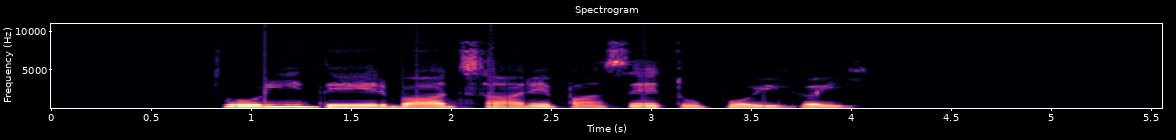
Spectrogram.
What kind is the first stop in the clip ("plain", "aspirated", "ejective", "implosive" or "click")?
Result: aspirated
